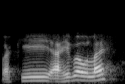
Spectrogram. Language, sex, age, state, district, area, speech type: Assamese, male, 30-45, Assam, Lakhimpur, urban, conversation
